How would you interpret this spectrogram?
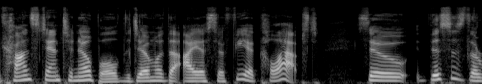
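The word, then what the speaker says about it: Hagia Sophia: It looks It starts with an H, but it's pronounced Aya Sophia.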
